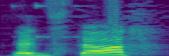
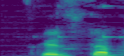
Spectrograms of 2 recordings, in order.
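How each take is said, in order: First: Good stuff in a high, loud, rising voice; delighted, higher and louder. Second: Said in the usual way. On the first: Real, not acted. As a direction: exclaim it with glee. Delight at animals on pasture.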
